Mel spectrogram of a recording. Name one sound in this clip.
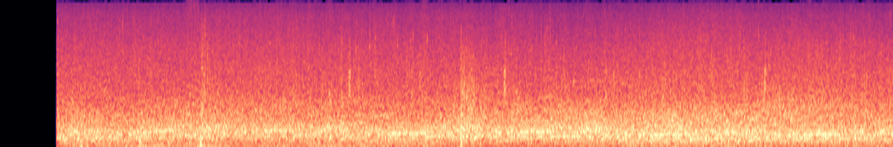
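Footsteps rustle through grass at a steady pace.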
